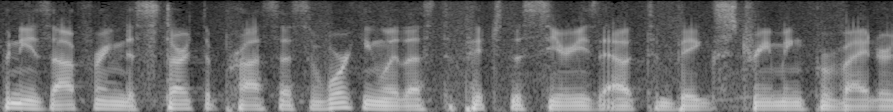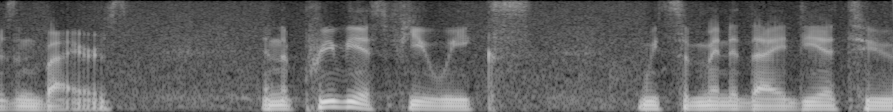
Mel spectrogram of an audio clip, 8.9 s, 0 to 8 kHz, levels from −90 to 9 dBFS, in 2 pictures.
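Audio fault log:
throughout, gain pumping: the gain swings by around 10 dB, pulled down under every loud stretch of speech, squashing the level range, likely from mic gain set far too high with a fast limiter. Steady room noise, about 35 dB down, would not rise and fall with the speech gaps this way.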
